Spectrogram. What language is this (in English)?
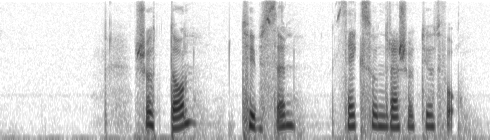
Swedish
